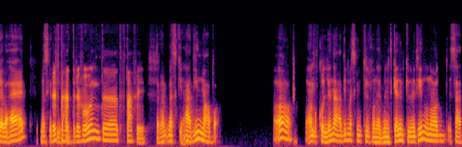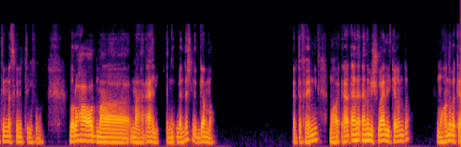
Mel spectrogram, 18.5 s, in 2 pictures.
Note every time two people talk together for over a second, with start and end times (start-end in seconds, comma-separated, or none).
none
